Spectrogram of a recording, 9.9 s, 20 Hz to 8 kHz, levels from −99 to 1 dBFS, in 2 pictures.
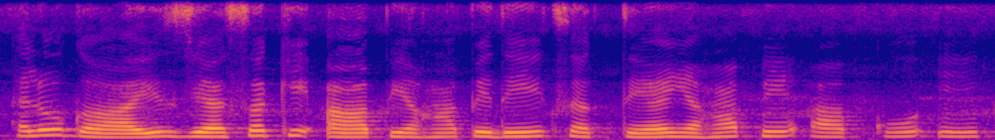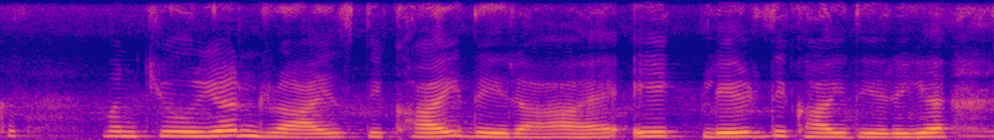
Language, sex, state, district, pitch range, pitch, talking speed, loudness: Hindi, female, Bihar, Jahanabad, 225-260 Hz, 240 Hz, 155 wpm, -27 LUFS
